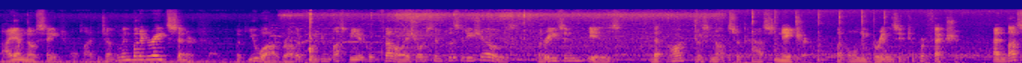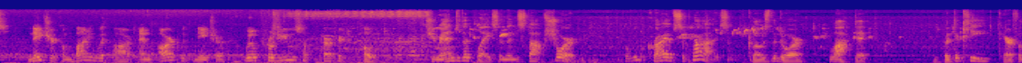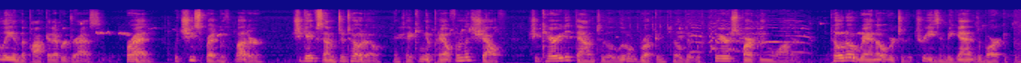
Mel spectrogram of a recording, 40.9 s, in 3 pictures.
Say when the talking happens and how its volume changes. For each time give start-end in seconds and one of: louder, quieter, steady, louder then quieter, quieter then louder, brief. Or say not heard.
0.0-40.8 steady.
